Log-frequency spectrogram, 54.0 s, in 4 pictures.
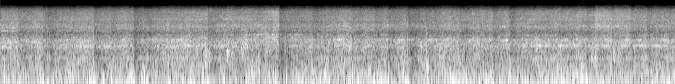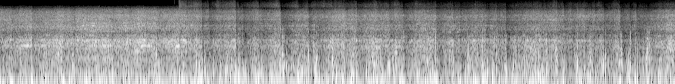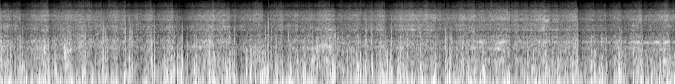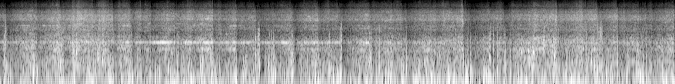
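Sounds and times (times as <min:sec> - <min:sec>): train rumble: 0:00.0 - 0:54.0
wheels clattering on rails: 0:01.7 - 0:54.0.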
